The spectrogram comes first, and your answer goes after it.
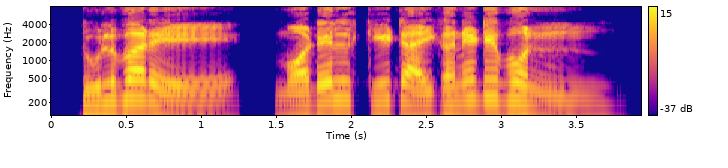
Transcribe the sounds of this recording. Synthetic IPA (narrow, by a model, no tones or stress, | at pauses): ʈulbaɾe | mɔɖelkiʈajkʰaneɖibon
